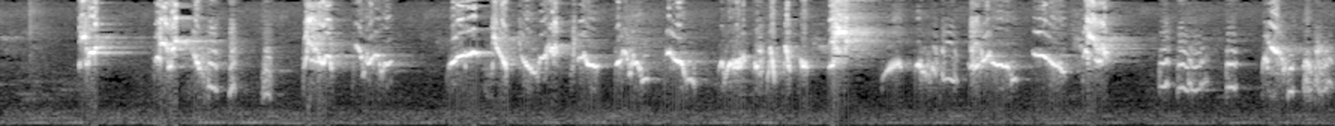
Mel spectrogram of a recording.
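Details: Lively budgerigar chatter of dense wavering chirps and twittering squeaks, many notes rising and falling quickly, delivered in a nearly unbroken stream.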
